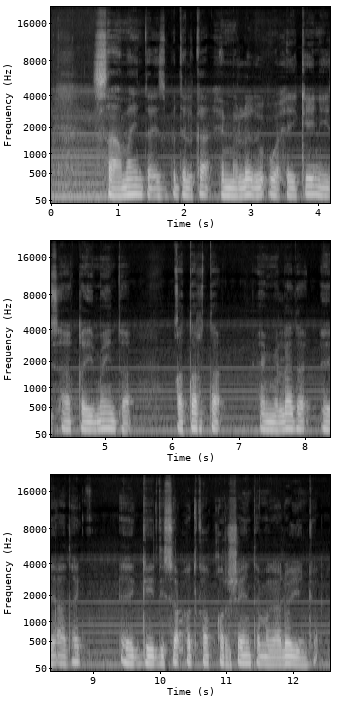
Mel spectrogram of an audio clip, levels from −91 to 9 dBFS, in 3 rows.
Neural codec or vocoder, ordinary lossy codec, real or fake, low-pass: none; none; real; none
